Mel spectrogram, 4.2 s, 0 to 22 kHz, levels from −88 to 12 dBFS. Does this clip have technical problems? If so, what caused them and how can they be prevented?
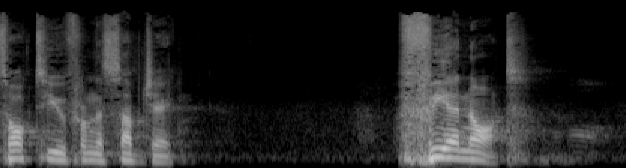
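Yes. Sharp single clicks occur at 0.32 s and 1.12 s. They are likely dropped samples. A fraction of a millisecond is missing, so the waveform jumps abruptly. Larger buffers and stable clocking keep the stream from skipping samples.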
